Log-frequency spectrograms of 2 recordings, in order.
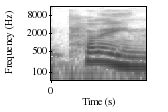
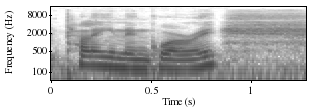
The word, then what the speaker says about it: Plen an Gwarry: Although I keep trying to say plain these days because that's in Cornish dialect. That's how it's said, really, Plen in Gwarry.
